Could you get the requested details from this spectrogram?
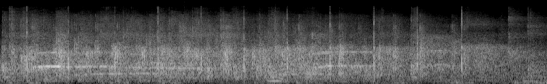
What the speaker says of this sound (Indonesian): Sekali lagi beri tepuk tangan kepada beliau.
